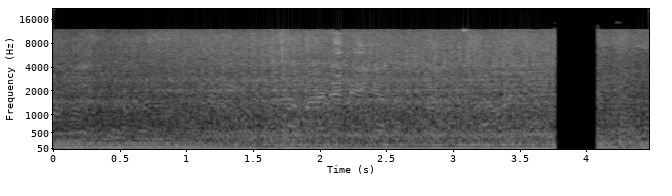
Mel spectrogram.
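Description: Bus engine running with road noise, heard from inside the moving bus: a steady low drone with a few low engine tones. It cuts off abruptly just before the end.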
